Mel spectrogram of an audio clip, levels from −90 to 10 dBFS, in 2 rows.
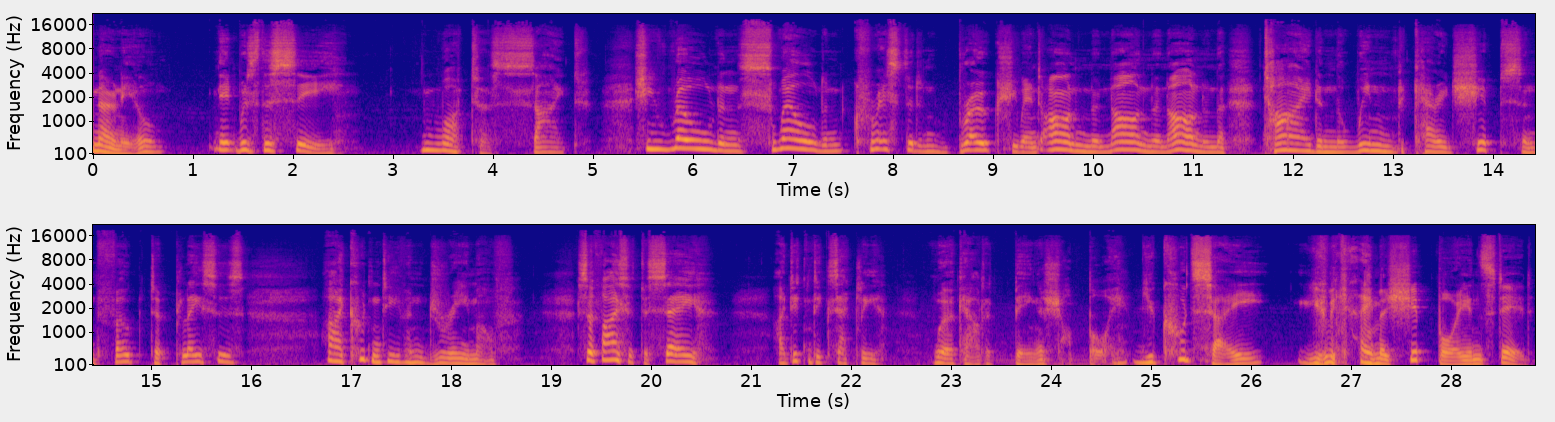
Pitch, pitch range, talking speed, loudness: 155 Hz, 130-195 Hz, 135 wpm, -21 LUFS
